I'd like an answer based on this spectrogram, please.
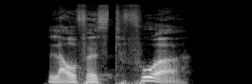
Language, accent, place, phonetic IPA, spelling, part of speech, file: German, Germany, Berlin, [ˌlaʊ̯fəst ˈfoːɐ̯], laufest vor, verb, De-laufest vor.ogg
- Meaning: second-person singular subjunctive I of vorlaufen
